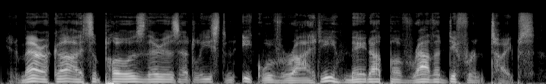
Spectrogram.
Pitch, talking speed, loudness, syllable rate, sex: 105 Hz, 185 wpm, -20 LUFS, 5.9 syllables/s, male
